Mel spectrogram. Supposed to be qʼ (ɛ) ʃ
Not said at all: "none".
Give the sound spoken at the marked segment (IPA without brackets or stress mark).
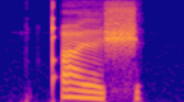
ɛ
